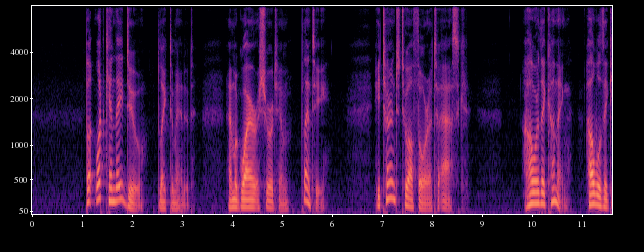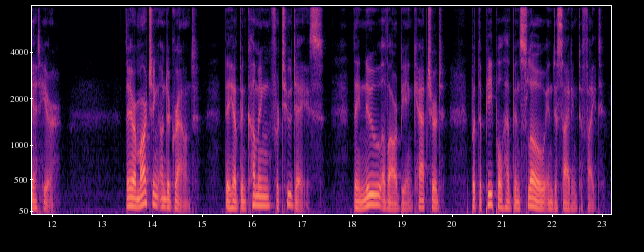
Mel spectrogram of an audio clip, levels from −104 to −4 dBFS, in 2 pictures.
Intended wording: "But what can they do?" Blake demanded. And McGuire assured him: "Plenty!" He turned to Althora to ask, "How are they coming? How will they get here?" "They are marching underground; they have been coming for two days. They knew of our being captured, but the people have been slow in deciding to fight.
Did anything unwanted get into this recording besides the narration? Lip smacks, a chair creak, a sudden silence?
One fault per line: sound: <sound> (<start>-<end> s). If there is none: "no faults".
no faults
